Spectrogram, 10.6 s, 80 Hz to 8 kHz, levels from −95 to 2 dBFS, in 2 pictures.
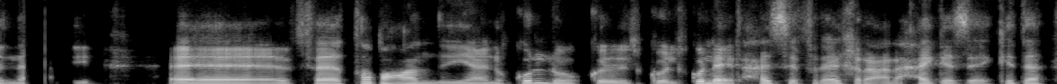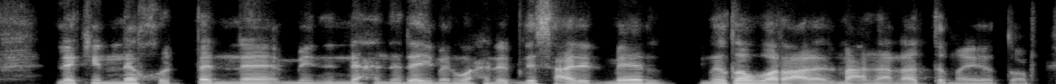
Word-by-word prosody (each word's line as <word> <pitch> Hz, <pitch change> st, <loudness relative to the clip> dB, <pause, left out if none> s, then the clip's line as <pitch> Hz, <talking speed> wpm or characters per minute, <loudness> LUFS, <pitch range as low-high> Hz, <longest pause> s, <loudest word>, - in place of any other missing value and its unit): النِعم -, -, -8 dB
دي، -, -, -25 dB, 0.6 s
آآ 105 Hz, 0 st, +4 dB
فطبعًا 145 Hz, -, +2 dB
يعني 115 Hz, -2 st, -4 dB
كلّه 170 Hz, -, -1 dB
ك 120 Hz, -, -8 dB
الك 110 Hz, +2 st, -4 dB
الكلّ 160 Hz, +9 st, +1 dB
هيتحاسب 135 Hz, -5 st, +1 dB
في -, -, -15 dB
الآخر 125 Hz, -2 st, -2 dB
على 95 Hz, +1 st, -2 dB
حاجة 125 Hz, -3 st, 0 dB
زي 100 Hz, -2 st, -3 dB
كده، 130 Hz, +4 st, -3 dB, 0.3 s
لكن 120 Hz, 0 st, 0 dB
ناخد 145 Hz, -8 st, 0 dB
بالنا 130 Hz, -2 st, +2 dB
من 110 Hz, +1 st, -6 dB
إن 135 Hz, +1 st, -3 dB
إحنا 115 Hz, -3 st, -3 dB
دايمًا 135 Hz, -2 st, 0 dB
وإحنا 125 Hz, -4 st, -2 dB
بنسعى 120 Hz, -2 st, +1 dB
للمال، 145 Hz, +2 st, +1 dB, 0.2 s
ندوّر 135 Hz, +2 st, +4 dB
على 105 Hz, 0 st, +4 dB
المعنى 115 Hz, -2 st, -1 dB
على 100 Hz, +2 st, -2 dB
قد 105 Hz, -, -3 dB
ما 95 Hz, 0 st, -5 dB
نقدر، 85 Hz, -1 st, -10 dB
120 Hz, 185 wpm, -24 LUFS, 110-135 Hz, 0.6 s, آآ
